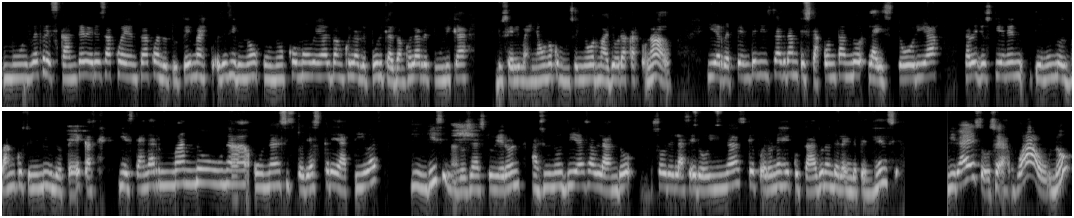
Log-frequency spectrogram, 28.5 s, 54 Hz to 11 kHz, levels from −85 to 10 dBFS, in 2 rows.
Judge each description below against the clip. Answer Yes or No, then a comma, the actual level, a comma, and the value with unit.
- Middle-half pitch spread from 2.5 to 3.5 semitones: Yes, average, 2.8 semitones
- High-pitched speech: Yes, high, 245 Hz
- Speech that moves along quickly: No, average, 175 wpm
